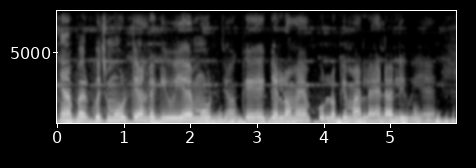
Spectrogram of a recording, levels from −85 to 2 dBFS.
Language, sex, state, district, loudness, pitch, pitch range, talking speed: Hindi, female, Rajasthan, Bikaner, -16 LUFS, 115 Hz, 110-120 Hz, 170 wpm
